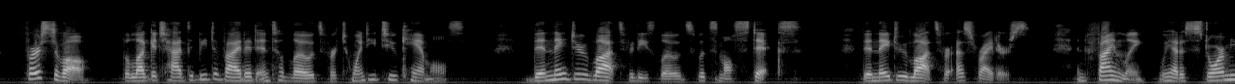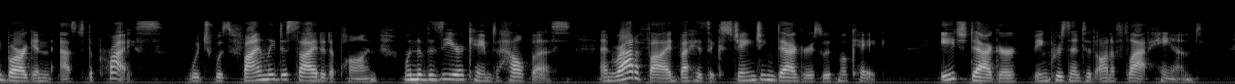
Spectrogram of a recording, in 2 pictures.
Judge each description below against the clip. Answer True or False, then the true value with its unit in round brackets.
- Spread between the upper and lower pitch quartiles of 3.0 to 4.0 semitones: False (5.1 semitones)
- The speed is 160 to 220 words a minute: True (170 wpm)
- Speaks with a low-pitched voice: False (170 Hz)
